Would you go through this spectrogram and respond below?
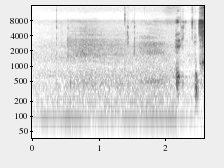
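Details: Sharp sneeze burst over steady background hum, one of a long series recorded while sick (since recovered); sneezing.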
